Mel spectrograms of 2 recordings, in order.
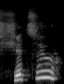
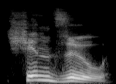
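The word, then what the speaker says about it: Shenzhou: It's the USS Shih Tzu? Shinzu. No, not like the dog.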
